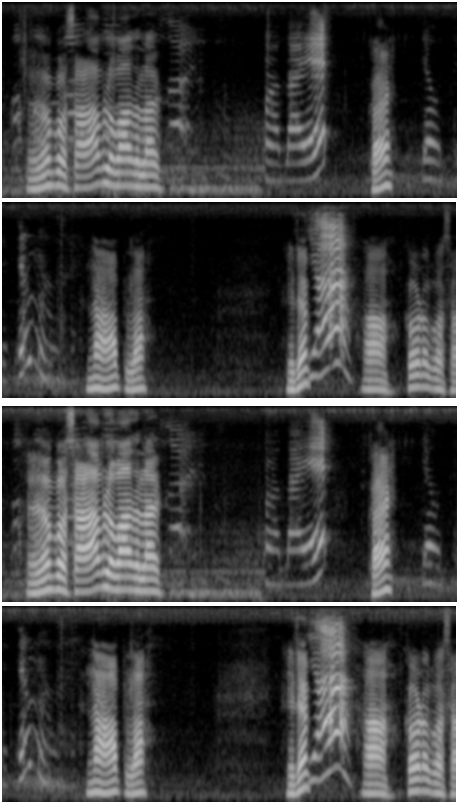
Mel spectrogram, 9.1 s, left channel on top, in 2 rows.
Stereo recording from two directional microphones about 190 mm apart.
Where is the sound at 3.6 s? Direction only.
5° left (ahead or behind).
